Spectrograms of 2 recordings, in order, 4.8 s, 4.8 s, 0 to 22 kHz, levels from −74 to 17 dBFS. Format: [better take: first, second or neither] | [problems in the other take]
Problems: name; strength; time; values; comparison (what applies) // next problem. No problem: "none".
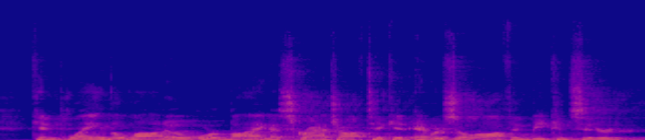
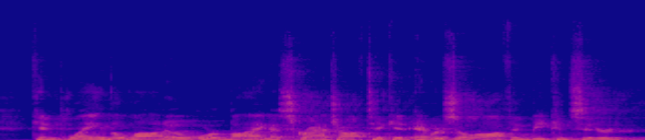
neither | room echo; slight; dies away in 1.1 s; the same in both // off-mic speech; somewhat distant; the same in both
